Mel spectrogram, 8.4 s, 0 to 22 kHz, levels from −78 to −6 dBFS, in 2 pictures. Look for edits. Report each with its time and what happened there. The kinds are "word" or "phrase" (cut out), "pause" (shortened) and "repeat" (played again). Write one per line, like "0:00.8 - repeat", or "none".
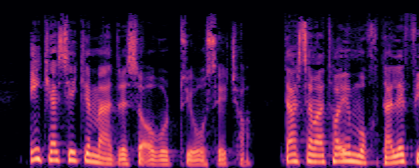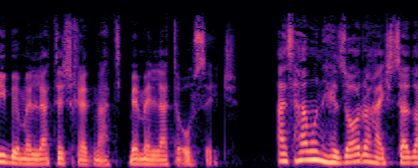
0:05.4 - word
